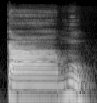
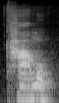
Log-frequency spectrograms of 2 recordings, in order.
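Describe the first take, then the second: First: The first k is unaspirated, like a soft g. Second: The first k is aspirated with a puff of air. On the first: The speaker calls it right. "我们要读成嘎木" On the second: The speaker calls it wrong. "而不是卡木"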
